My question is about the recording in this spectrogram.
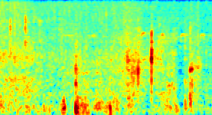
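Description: Footsteps crunching on a path strewn with graupel and dry twigs: several short, uneven steps.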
